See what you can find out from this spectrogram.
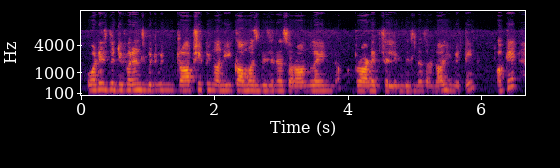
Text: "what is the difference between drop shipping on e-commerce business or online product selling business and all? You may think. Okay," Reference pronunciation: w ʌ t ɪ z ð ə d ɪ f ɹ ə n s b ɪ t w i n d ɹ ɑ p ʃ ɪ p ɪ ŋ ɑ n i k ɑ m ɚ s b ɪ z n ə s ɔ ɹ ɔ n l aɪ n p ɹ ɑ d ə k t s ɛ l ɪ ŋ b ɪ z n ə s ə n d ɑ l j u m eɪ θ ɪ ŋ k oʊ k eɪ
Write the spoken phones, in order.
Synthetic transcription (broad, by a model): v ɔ t ɪ z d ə d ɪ f ɹ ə n s b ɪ t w i n d ɹ ɑ p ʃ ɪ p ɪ ŋ ɑ n i k ɑ m ɚ s b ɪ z n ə s ɔ ɹ ɔ n l aɪ n p ɹ ɑ d ə k t s ɛ l ɪ ŋ b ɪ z n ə s ə n d ɑ l j u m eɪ t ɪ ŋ oʊ k eɪ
